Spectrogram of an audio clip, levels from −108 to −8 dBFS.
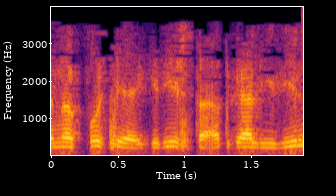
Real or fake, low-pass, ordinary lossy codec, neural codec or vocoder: real; 3.6 kHz; MP3, 16 kbps; none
